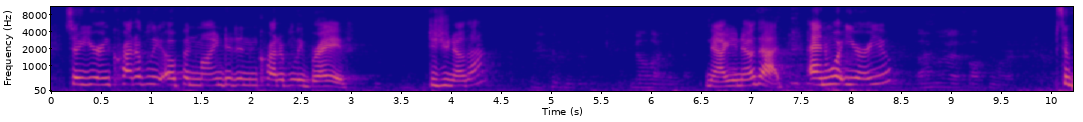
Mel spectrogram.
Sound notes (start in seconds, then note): 4.8 chuckles; 7.4 chuckles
